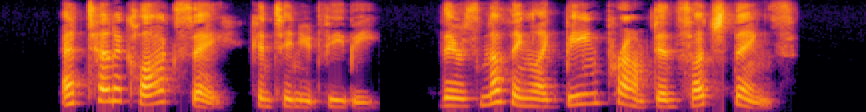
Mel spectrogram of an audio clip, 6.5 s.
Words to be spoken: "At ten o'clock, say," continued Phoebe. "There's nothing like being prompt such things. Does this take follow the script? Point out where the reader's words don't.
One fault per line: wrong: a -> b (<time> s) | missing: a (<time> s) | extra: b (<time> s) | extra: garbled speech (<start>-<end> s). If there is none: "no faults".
extra: in (4.9 s)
